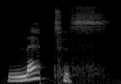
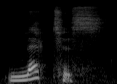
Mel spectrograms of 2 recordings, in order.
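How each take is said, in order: Both takes have the same delivery.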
